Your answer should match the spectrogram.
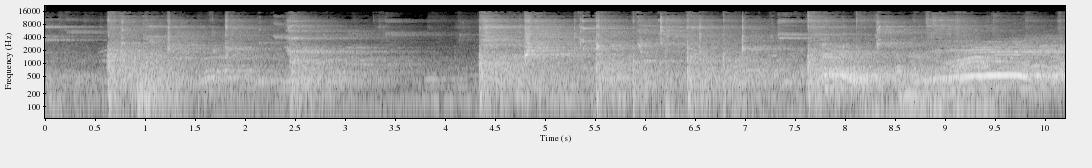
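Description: A shuttlecock is struck back and forth with badminton rackets during a doubles rally, making sharp hits at irregular intervals that echo in a large hall. Players shout near the end as the rally finishes.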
